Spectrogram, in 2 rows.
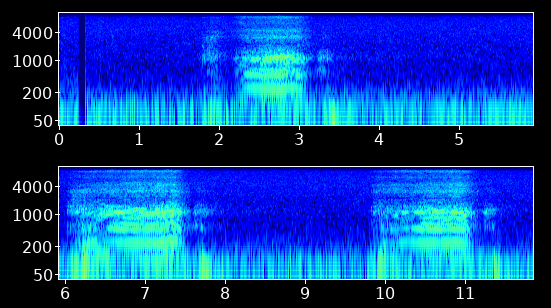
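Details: Regular heavy snoring during sleep, recorded 2025/04/08 with the SnoreLab snoring app: three slow, deep rattling snores about four seconds apart, roughly 16 a minute, over steady room hiss.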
